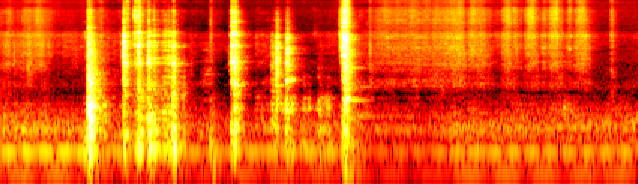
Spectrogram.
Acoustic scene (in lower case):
kitchen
